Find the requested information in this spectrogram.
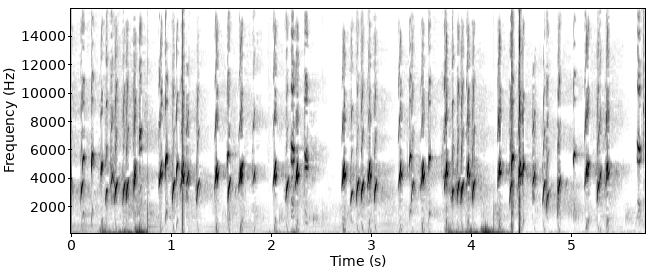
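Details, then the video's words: European goldfinch female giving calls meant to excite a male to sing; lively high chirps and twitters in clustered runs, broken by brief gaps, with soft low thumps in the background. "بتبته حسون لتهييج ذكر"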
